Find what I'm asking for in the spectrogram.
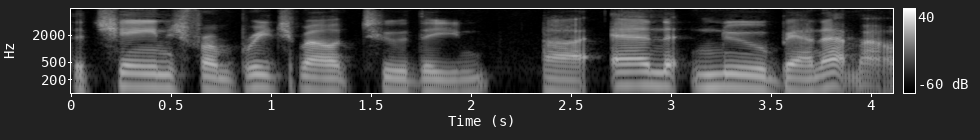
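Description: Speaking fairly slowly with a normal speaking voice, a man keeps a medium pitch and ordinary pitch variation in a dry, close sound with no echo. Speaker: co-host. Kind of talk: casual chat.

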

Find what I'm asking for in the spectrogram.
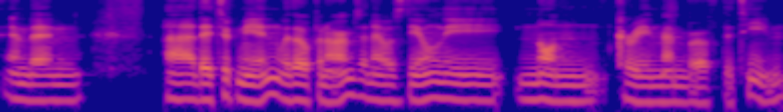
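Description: Against a quiet background, a man with a Dutch accent speaks at a moderate pace in a dark, mellow tone with monotone, flat intonation. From Netherlands. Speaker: literary translator. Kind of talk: interview conversation. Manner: halting.

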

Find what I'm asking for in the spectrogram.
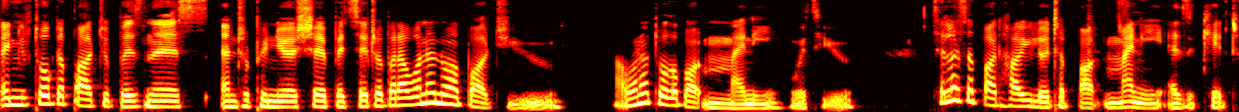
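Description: The speech is very fast with very wide pitch swings, recorded with a dry, close sound and no echo against a quiet background. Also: woman, very deep, low pitch for a woman. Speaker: podcast host. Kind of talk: casual interview chat.

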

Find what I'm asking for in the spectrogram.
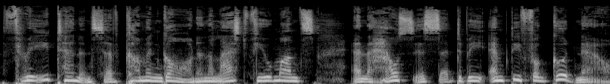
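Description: Using a put-on character voice, a man speaks fairly slowly at a fairly high pitch, with vocal fry, a slightly husky edge and a slightly mellow tone. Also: lively intonation.

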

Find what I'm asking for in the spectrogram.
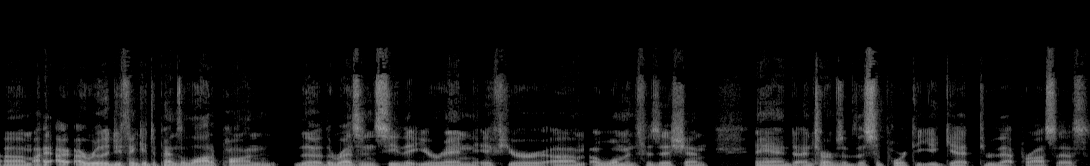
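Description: A very deep, low-pitched man's voice with an American accent, very fast with hardly any pauses, fairly even in intonation, in a very clean recording with a silent background and a dry, close sound with no echo. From US South. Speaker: anesthesiologist and finance blogger. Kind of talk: interview.

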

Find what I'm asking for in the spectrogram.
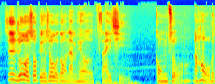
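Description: Speaking at a fairly quick pace, a woman uses lively intonation and a fairly low pitch. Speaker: office worker. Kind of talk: casual chat.

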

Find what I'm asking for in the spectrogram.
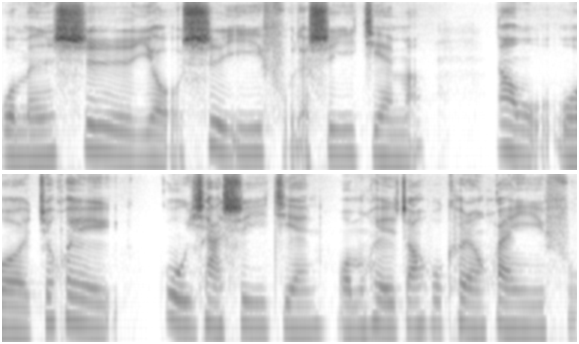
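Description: Her voice fairly low and her intonation monotone and flat, a woman speaks at a fairly slow pace. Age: 50s. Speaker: insurance agent and part-time store clerk. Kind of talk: interview.

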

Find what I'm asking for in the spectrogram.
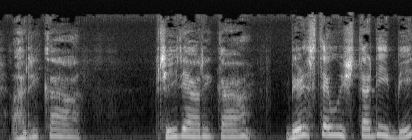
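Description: A man speaks very slowly at a high pitch with ordinary pitch variation. The recording is very clean with a silent background. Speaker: former scout leader and political prisoner. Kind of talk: oral history interview.

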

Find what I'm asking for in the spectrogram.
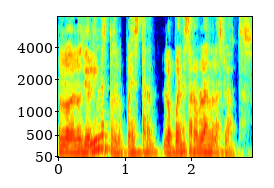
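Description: The man's voice is somewhat breathy. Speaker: musical director. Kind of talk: casual chat. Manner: halting, many repeated words.

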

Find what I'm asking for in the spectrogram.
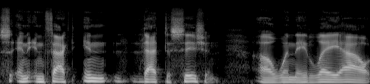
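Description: A man with an American accent speaks at a medium pitch with ordinary pitch variation, in an unremarkable speaking voice. The recording is very clean and dry, close with no echo, over a silent background. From Long Island, New York. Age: 50s. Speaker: city attorney. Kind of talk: interview.

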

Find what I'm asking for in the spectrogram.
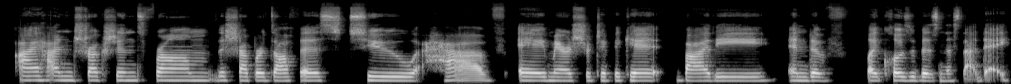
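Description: A woman's fairly low voice, monotone and flat in intonation, at a very slow pace. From Arkansas. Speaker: former university student. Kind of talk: personal testimony interview.

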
